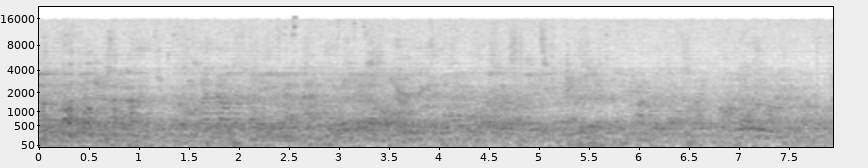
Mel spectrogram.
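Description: Many men and women talk at once in a large echoing hall.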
